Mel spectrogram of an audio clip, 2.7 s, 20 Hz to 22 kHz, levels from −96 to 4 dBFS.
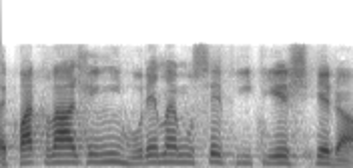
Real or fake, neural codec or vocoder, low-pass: fake; codec, 16 kHz, 1 kbps, FunCodec, trained on LibriTTS, 50 frames a second; 7.2 kHz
